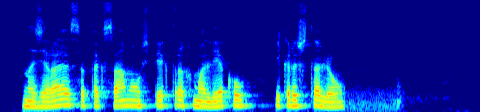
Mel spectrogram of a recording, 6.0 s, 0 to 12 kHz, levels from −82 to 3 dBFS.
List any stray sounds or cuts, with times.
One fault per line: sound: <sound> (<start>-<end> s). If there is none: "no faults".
no faults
